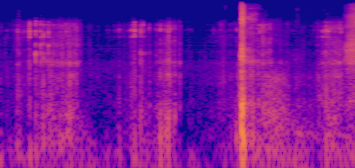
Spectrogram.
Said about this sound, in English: did you crunch the chip like down on the bottom of your jaw?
